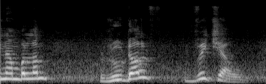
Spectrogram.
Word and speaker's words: Virchow: Rudolph ভিচাউ, Rudolph RUDOLF ভিচাউ VIRCHOW, এই আটটা pronounce হবে না, ভিচাউ।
